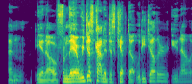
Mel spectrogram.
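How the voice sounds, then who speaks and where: A man with a Southern US accent at a moderate pace. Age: 20s. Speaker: podcast host. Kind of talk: casual interview.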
